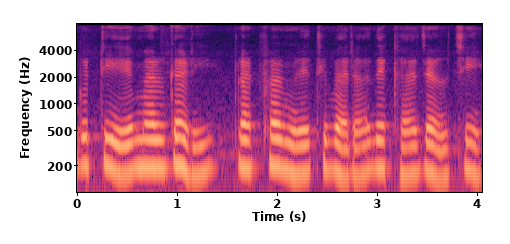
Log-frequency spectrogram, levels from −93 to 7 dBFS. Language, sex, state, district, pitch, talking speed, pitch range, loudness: Odia, female, Odisha, Malkangiri, 185 Hz, 105 wpm, 170-195 Hz, -14 LUFS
